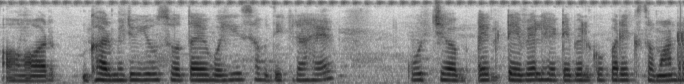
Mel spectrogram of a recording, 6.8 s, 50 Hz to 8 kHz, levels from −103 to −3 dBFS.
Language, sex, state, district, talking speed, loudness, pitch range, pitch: Hindi, female, Bihar, Katihar, 195 wpm, -19 LUFS, 195-205 Hz, 200 Hz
